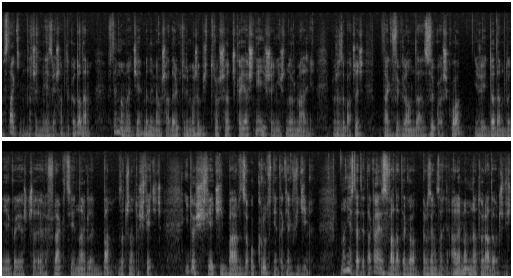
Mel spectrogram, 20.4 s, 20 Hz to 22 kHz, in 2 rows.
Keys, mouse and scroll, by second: 0.0 click, 0.7 shift+a, 2.2 click, 3.1 click, 3.9-4.8 drag, 5.5-6.4 drag, 7.0-7.9 drag, 9.6-11.3 drag, 14.5-15.5 middle drag, 15.9 middle click, 16.7 middle click, 17.7 middle click, 18.0 middle click, 18.6 middle click.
